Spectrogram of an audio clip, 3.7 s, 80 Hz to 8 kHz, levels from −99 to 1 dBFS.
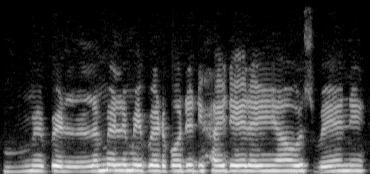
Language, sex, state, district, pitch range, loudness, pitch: Rajasthani, male, Rajasthan, Nagaur, 235-245 Hz, -14 LUFS, 245 Hz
